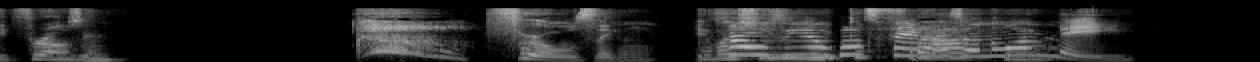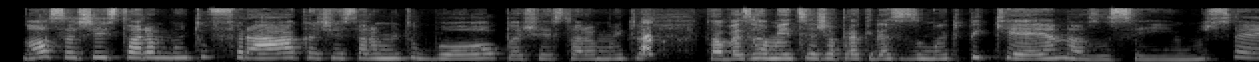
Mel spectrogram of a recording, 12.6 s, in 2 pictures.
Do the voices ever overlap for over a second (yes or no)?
yes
